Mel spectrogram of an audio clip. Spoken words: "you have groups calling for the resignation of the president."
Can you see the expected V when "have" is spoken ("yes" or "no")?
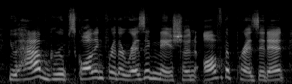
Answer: yes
